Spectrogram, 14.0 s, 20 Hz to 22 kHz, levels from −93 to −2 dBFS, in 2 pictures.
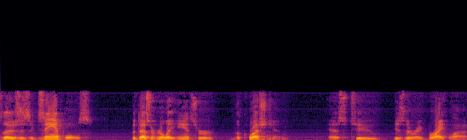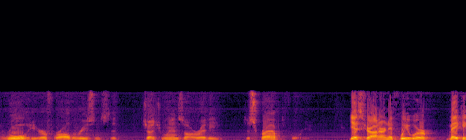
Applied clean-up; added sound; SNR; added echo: none; none; none; none.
